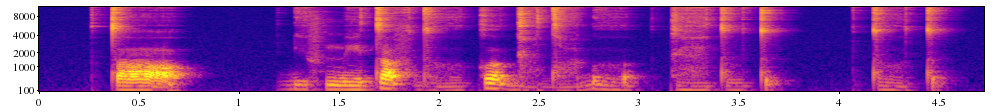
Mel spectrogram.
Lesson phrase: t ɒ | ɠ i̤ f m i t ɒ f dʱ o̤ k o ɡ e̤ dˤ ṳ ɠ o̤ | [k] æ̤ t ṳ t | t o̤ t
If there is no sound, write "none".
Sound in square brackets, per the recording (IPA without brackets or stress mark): k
